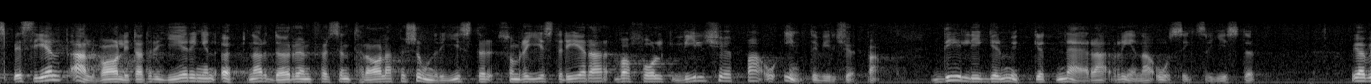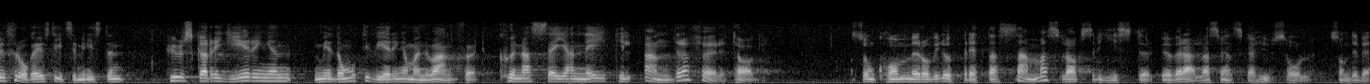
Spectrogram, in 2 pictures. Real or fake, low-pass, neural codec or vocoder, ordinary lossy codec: real; none; none; none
